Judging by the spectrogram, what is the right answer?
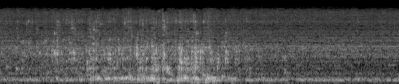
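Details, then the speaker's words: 1958 Canadian Standard Cadet toilet: a gushing flush rises about two seconds, then a steady refill trickle; the flush barely clears and sounds weak, and the owner suspects the rim jets need cleaning. "I don't know about this flush you know get a full flush on the three fill tooth this barely makes it okay"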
